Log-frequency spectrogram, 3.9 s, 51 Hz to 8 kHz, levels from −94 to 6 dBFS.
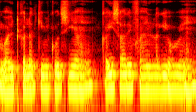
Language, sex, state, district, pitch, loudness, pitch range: Hindi, male, Uttar Pradesh, Jalaun, 135 Hz, -15 LUFS, 135-140 Hz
